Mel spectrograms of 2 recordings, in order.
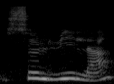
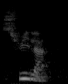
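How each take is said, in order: First: The vowel after the c is fully pronounced. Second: The vowel after the c is dropped. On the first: It follows the written form. "the written form would be celui-là" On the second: It is relaxed, informal conversation. "colloquial to say celui-là, just uh, very relaxed"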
